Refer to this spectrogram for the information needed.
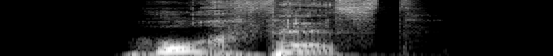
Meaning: high-strength
- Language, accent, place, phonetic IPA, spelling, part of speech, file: German, Germany, Berlin, [ˈhoːxˌfɛst], hochfest, adjective, De-hochfest.ogg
